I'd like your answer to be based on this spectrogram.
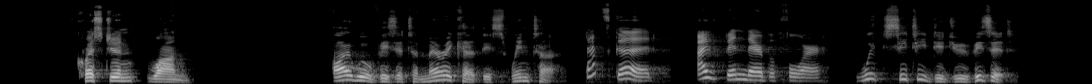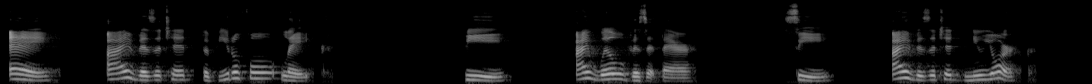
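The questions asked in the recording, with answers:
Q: Which city did you visit?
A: C: I visited New York.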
